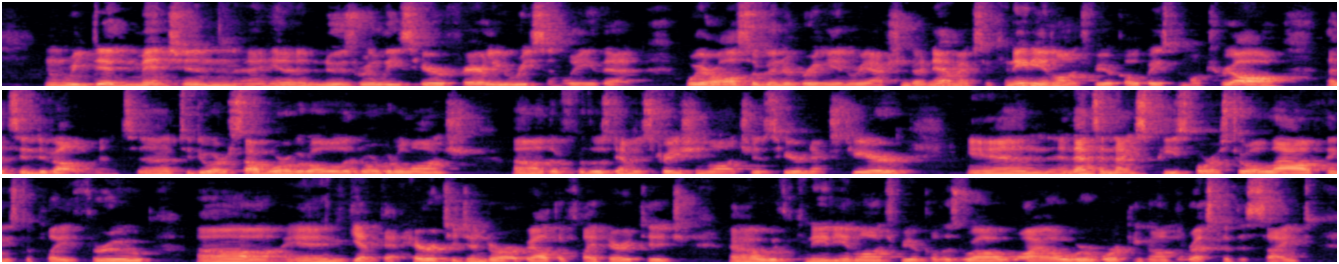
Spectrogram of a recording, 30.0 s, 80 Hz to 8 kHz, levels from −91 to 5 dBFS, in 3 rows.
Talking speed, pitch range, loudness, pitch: 180 wpm, 130-140 Hz, -19 LUFS, 130 Hz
